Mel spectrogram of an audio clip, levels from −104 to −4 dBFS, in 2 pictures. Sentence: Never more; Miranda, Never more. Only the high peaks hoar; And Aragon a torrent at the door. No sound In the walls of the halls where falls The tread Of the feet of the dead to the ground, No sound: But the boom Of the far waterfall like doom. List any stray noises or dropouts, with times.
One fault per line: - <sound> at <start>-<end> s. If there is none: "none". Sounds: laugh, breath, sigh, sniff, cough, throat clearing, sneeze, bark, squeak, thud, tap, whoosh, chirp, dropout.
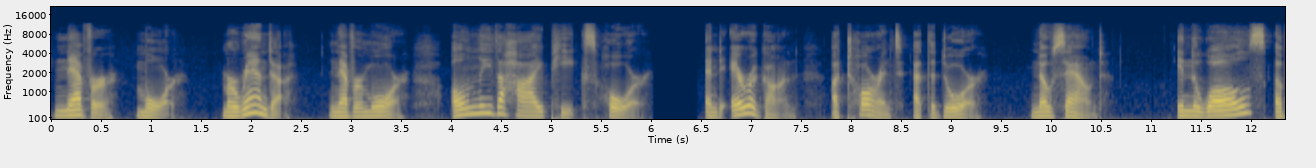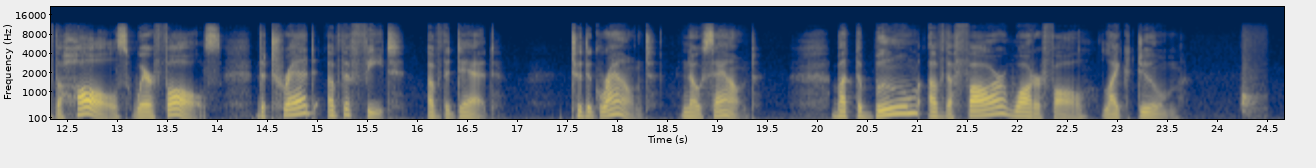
- whoosh at 24.2-24.5 s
